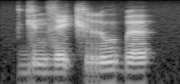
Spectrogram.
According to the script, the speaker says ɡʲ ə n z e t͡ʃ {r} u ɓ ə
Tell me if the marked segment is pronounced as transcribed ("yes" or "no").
yes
